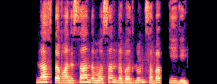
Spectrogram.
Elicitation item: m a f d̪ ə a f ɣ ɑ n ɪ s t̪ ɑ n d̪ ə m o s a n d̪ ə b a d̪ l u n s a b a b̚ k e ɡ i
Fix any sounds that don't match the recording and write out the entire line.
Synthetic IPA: n a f d̪ ə a f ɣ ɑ n ɪ s t̪ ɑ n d̪ ə m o s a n d̪ ə b a d̪ l u n s a b a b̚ k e ɡ i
